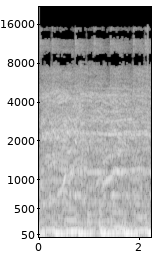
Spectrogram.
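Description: Dance music with a steady heavy bass beat played over a hall PA, while the audience cheers and whoops.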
